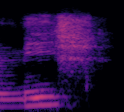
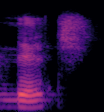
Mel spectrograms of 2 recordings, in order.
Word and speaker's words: niche: veterinarian and find your niche there, or your niche. The niche is the American pronunciation and niche is the French pronunciation.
